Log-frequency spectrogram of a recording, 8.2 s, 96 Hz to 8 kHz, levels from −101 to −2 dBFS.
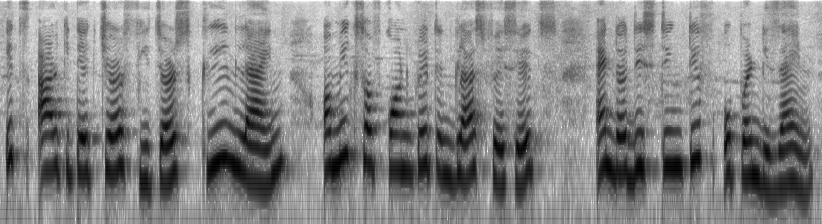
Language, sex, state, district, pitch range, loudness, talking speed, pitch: English, female, Sikkim, Gangtok, 250-300 Hz, -13 LUFS, 125 wpm, 275 Hz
